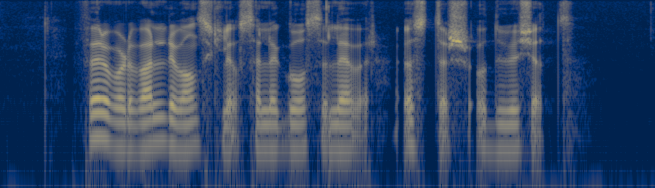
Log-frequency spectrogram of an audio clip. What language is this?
Norwegian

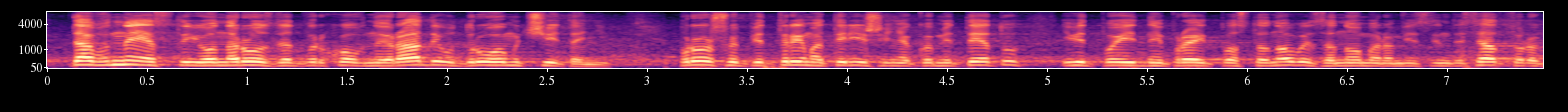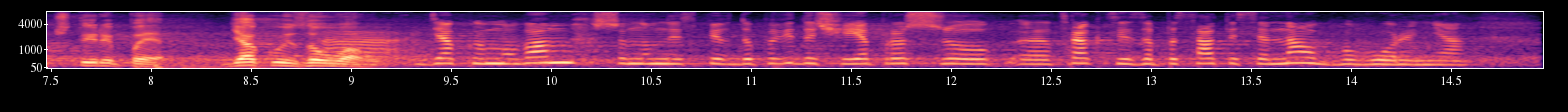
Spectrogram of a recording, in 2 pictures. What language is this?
Ukrainian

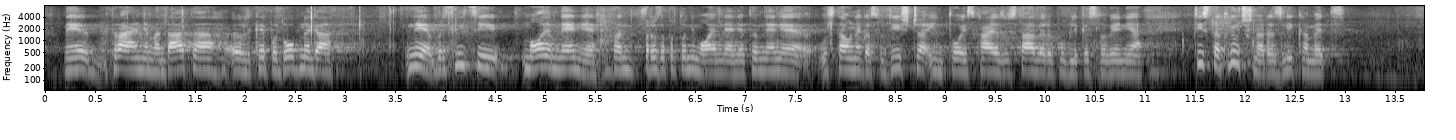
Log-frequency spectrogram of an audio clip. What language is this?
Slovenian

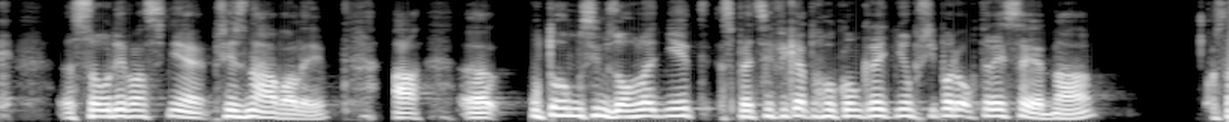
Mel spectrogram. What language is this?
Czech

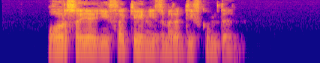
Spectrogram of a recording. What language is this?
Kabyle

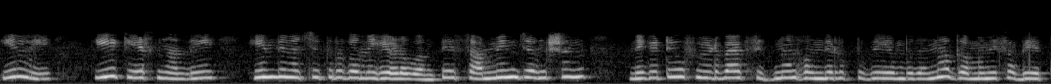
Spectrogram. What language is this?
Kannada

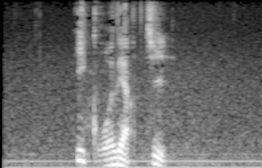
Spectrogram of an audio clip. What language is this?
Chinese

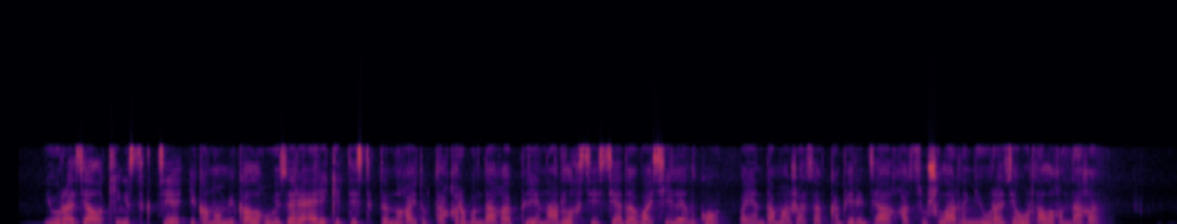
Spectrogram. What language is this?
Kazakh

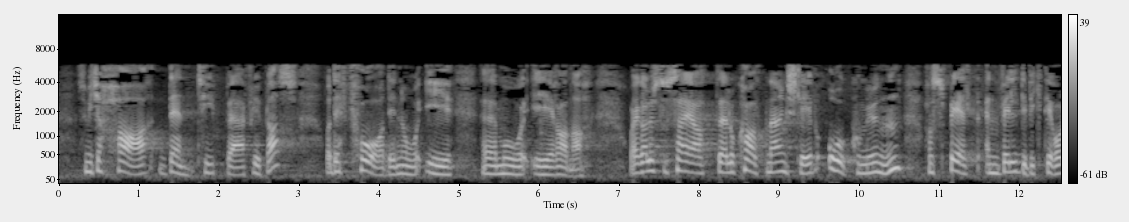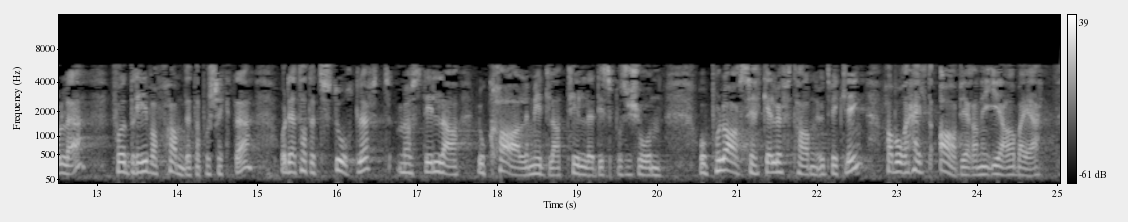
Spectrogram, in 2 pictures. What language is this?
Norwegian Nynorsk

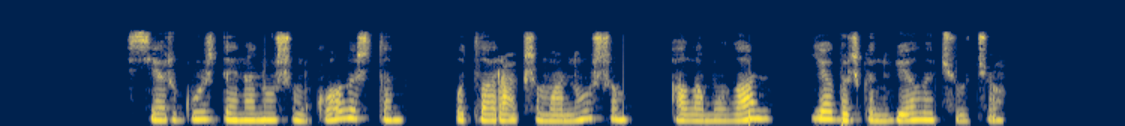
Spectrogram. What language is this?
Mari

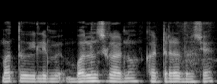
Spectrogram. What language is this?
Kannada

